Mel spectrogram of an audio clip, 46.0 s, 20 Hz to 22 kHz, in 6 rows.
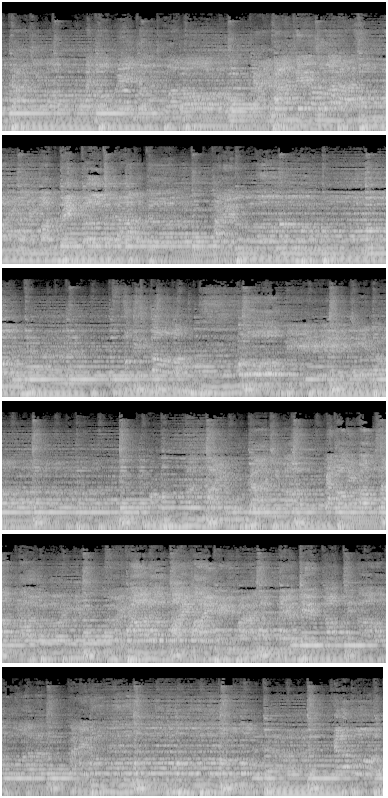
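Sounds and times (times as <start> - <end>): man singing into a microphone: 0.0 - 24.2, 26.3 - 46.0
steady bass: 0.0 - 46.0
voices singing along: 0.0 - 46.0
worship song on electronic keyboards: 0.0 - 46.0.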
